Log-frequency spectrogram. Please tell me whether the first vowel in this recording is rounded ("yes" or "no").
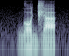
yes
